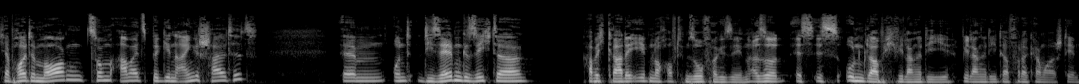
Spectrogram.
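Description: With a normal speaking voice and a quiet background, a man talks at a fairly quick pace at fairly high pitch with ordinary pitch variation. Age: 20s. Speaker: podcast co-host. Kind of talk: casual chat. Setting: home office.

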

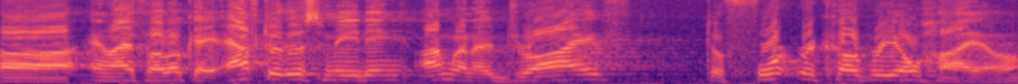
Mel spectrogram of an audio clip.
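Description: Over noticeable background noise and audible room echo, a man with a Midwestern American accent talks at a moderate pace. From Indiana (Lafayette). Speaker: pastor. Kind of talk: sermon.

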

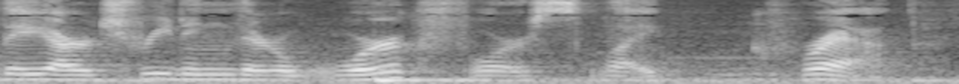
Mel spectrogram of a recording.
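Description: There is noticeable background noise and audible room echo as a woman speaks with an American accent. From Chicago area, US Midwest. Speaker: podcast host. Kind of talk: casual interview. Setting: local brewery.

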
